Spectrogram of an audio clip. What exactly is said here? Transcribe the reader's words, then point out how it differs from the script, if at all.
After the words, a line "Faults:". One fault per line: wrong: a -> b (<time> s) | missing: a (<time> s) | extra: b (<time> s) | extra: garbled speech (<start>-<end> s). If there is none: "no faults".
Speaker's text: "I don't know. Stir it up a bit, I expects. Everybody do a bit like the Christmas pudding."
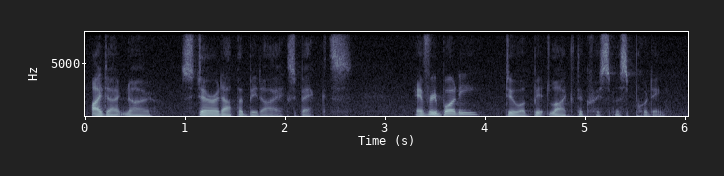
"I don't know. Stir it up a bit, I expects. Everybody do a bit like the Christmas pudding."
Faults:
no faults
